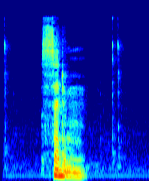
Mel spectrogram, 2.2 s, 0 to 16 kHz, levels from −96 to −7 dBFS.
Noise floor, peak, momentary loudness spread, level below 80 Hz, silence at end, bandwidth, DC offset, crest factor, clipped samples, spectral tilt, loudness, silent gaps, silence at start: -72 dBFS; -12 dBFS; 20 LU; -56 dBFS; 1 s; 11.5 kHz; under 0.1%; 22 dB; under 0.1%; -5.5 dB/octave; -31 LUFS; none; 0.65 s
